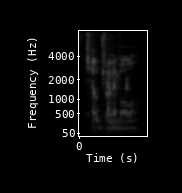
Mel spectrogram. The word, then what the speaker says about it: Celebrimbor: The rings were forged by the elves, led by Celebrimbor. Celebrimbor, is that what you say? If it's CE, it's pronounced K. Celebrimbor.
